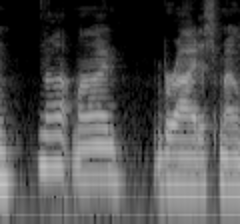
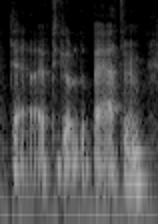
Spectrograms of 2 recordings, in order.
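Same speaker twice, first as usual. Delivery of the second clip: fast, urgent whisper; scared whisper; 10 dB quieter, faster than usual. Retold or imitated. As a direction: whisper it quickly to dad. Scared kid quietly asks dad.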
